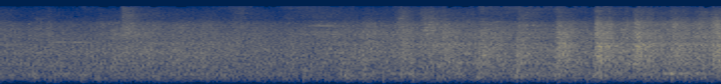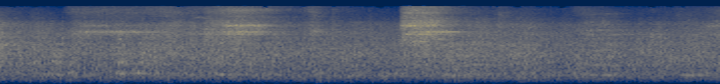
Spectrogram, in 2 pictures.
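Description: Covered hopper cars of a freight train rolling past, steel wheels clacking over rail joints, with a few brief high wheel squeals in the second half.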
